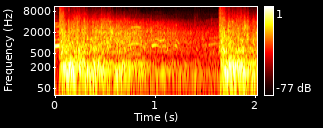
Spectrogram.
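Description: Two mortar rounds fired about a second and a half apart, each a sudden loud blast that dies away over the next second.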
